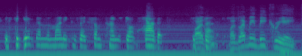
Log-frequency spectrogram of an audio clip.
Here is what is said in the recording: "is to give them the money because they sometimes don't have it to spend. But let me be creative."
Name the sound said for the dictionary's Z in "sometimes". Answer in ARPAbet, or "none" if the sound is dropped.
Z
